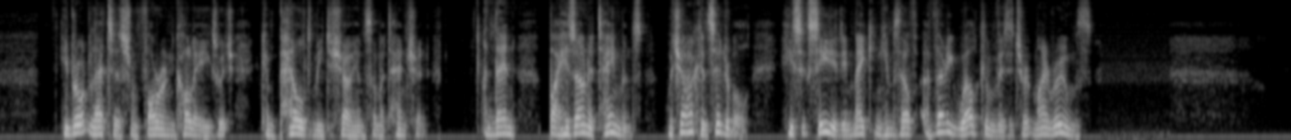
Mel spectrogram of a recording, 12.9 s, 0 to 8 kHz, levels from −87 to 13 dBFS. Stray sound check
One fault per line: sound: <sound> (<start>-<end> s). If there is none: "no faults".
no faults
